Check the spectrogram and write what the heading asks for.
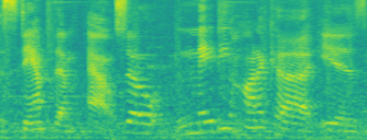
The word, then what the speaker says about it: Chanukah: the soft age like Hanukkah Hanukkah cool with Hanukkah however in Hebrew we say Chanukah oh I like to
